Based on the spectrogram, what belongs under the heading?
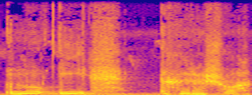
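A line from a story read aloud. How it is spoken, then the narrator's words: Relieved sigh. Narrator (Russian): с облегчением вздохнул комендант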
